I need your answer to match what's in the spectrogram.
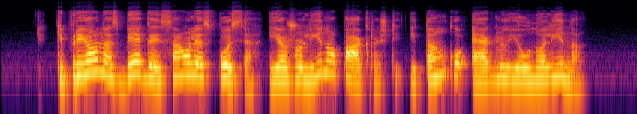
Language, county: Lithuanian, Kaunas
